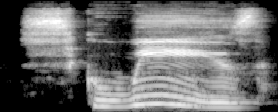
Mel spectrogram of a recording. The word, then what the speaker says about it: squeeze: There we see that silent E again. So it's making the vowel say its name, which is the double E here, E-E. The silent E is going to make the vowel say its name, which is E.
